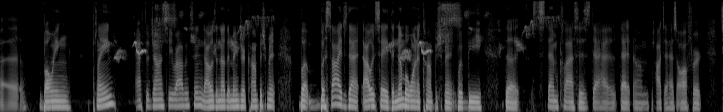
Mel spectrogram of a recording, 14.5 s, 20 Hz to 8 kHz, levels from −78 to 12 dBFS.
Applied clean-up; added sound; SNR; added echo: neural mask model RNNoise.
